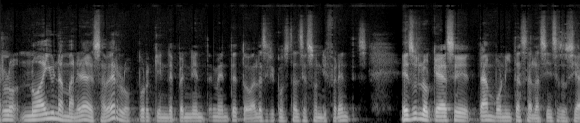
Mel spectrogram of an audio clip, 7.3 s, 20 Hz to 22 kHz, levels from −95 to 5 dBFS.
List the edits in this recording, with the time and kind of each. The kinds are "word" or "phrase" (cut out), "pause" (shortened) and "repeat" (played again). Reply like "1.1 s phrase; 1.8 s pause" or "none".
none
